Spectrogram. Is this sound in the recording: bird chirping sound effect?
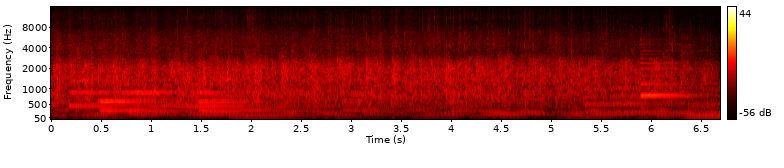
no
